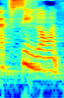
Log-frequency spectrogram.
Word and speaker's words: epsilon: ये एप्सिलॉन कहलाता है, EPISLON एप्सिलॉन, EPSILON एप्सिलॉन इसकी प्रोनाउंसिएशन है।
